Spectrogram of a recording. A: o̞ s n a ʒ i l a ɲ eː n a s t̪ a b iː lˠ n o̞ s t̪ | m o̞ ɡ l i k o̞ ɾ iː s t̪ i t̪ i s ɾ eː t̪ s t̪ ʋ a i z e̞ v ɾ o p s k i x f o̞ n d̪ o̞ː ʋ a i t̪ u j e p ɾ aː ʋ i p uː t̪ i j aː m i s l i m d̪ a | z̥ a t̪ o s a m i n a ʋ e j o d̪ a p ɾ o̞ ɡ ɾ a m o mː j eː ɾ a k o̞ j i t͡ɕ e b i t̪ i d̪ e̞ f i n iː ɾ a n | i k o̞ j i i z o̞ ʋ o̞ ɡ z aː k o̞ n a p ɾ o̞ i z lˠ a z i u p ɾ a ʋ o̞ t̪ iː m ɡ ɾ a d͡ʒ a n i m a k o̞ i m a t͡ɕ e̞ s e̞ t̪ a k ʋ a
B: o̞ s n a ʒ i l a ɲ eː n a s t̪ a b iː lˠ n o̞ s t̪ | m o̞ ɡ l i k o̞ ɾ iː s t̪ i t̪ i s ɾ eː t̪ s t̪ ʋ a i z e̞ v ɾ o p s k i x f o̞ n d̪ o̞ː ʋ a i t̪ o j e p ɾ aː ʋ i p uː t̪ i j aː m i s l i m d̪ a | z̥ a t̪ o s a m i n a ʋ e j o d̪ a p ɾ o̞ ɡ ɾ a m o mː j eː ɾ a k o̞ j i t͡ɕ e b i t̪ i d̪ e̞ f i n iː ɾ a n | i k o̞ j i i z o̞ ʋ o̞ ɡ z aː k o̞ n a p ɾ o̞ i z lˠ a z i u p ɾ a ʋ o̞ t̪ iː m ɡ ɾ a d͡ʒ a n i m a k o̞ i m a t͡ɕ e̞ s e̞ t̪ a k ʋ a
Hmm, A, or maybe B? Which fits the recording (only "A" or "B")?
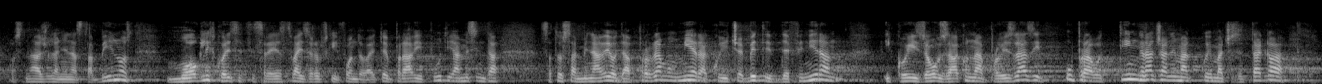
B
